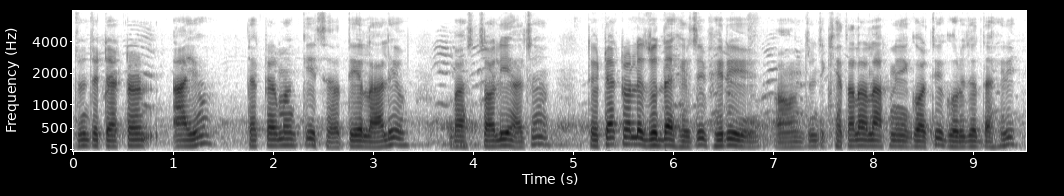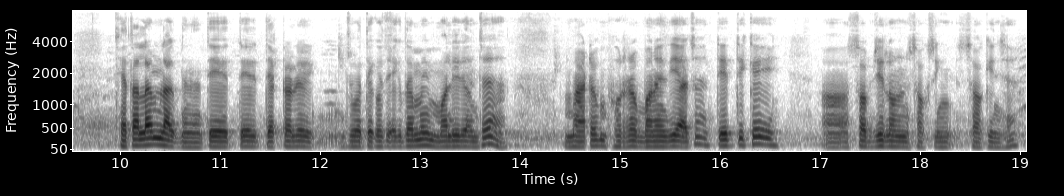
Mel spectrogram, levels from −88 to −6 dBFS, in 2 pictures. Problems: background sounds at intervals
